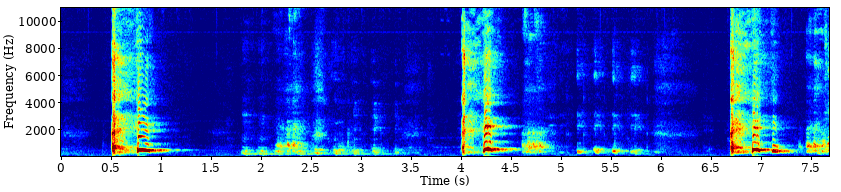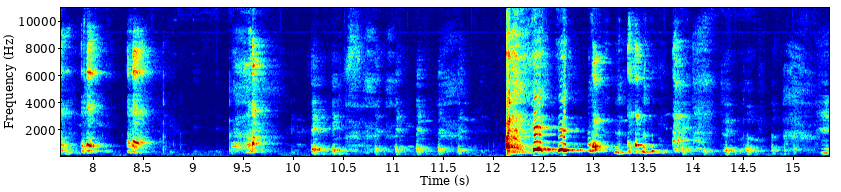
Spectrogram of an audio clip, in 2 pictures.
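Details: An adult father gives four deliberate single coughs, each followed by a baby's bubbly, rhythmic laughter.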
